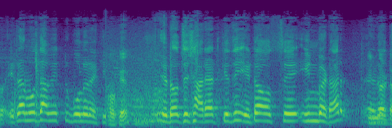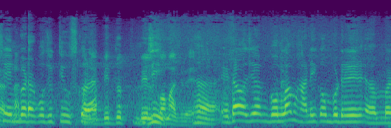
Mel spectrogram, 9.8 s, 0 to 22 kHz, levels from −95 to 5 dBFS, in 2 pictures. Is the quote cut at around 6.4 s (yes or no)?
no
